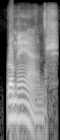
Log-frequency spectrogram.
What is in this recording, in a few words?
"Romansh", American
